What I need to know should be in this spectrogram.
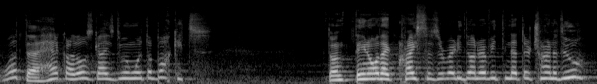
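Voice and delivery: high, scoffing outsider voice; mock onlookers. Preacher voicing worldly onlookers, mocking and high.

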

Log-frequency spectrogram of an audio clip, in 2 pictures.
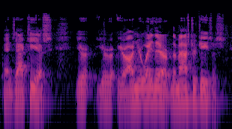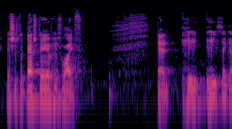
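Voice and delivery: ordinary talk, nothing marked

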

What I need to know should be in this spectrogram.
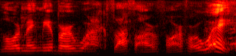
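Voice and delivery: quoting Jenny's prayer, half-joking; mock desperate prayer. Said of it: "praying like Jenny did in Forrest Gump".

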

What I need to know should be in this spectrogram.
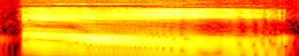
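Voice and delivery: long, high, falling holler; loud drawn-out shout, imitating an audiobook's opening. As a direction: holler it high and let it slide down. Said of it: "where he just starts with".

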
